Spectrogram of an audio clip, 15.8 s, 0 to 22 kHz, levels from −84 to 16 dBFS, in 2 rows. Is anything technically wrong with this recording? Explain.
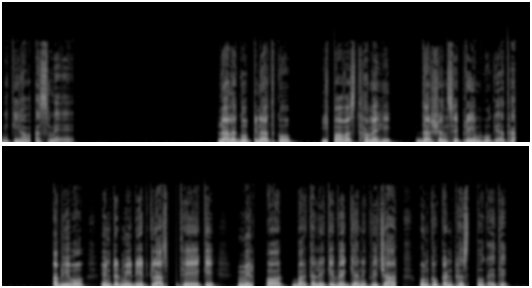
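Yes. The speech has eight blocks of digital silence: 0.43–0.51 s, 3.76–3.80 s, 4.89–4.99 s, 7.71–7.85 s, 10.41–10.54 s, 11.69–11.86 s, 13.84–13.95 s and 14.92–15.06 s, lasting 43 to 171 ms. The signal drops abruptly to silence and returns without a fade, and each gap is heard as a short hole. Several lengths, such as 43, 85 and 171 ms, fit whole power-of-two buffers, which points to output buffers not being filled in time.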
